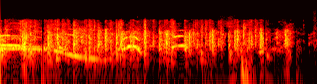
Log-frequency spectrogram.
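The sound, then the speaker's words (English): A steady burst of applause with scattered whoops and whistles riding over the clapping, holding loud for about three seconds before tapering off at the end; a round of applause for the film The Devil's Rejects. “How about another round of applause for Devil's Rejects real quick?”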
